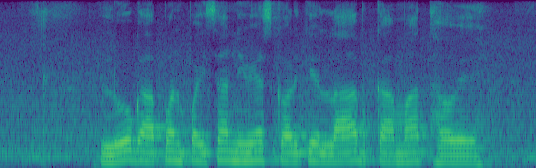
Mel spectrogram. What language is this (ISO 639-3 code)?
bho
